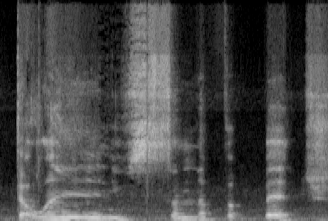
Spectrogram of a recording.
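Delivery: very slow, every word dragged out. Imitating how a man says a curse at Dylan, slow drawn-out delivery. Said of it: "He says it all slow".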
